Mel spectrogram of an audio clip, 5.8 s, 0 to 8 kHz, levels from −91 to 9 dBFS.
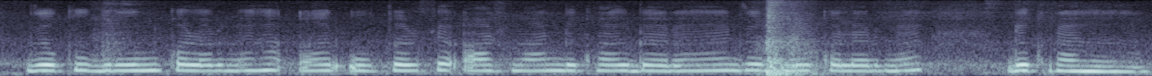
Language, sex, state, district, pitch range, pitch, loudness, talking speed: Hindi, female, Bihar, Saharsa, 220-230 Hz, 225 Hz, -15 LUFS, 220 wpm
